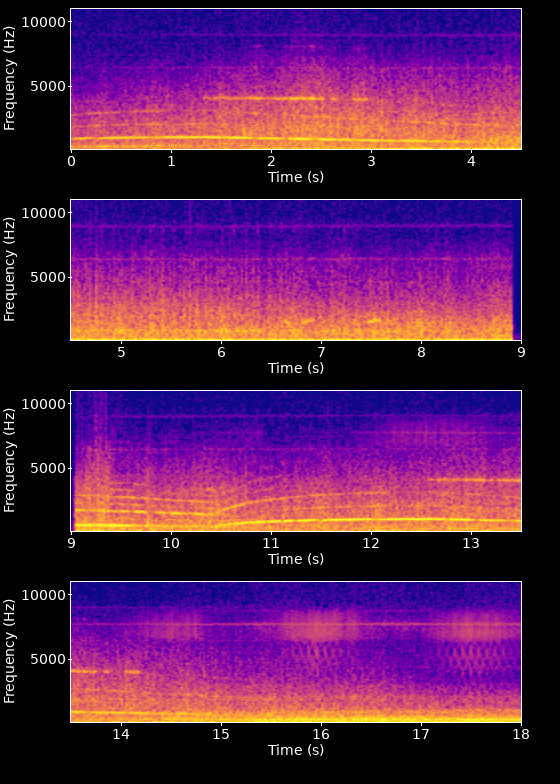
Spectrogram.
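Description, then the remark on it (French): A police siren wails in slow rising and falling sweeps over the heavy, steady engine rumble of a police car driving to the police station, loud, with a brief cut in the middle. “Il la fait rentrer dans la voiture de police et direction le poste de police dans un bled pourri.”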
